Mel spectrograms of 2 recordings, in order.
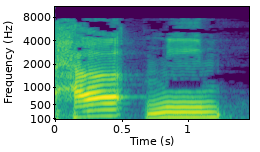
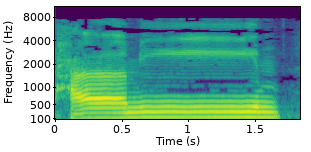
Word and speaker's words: حم: لا نقول حاء ميم بل نقول حاميم، لا نقول طاء هاء بل نقول طاها.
